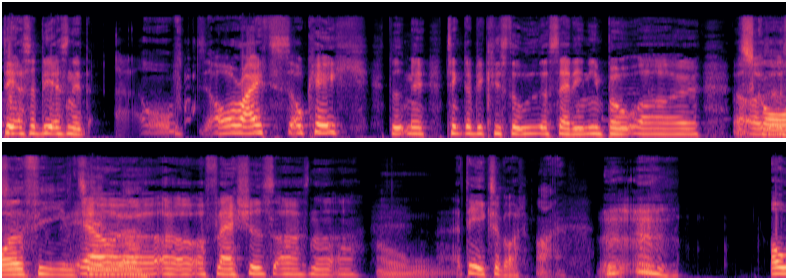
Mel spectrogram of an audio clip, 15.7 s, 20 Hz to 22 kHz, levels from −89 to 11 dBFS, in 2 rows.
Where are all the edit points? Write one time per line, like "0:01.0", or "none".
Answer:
none

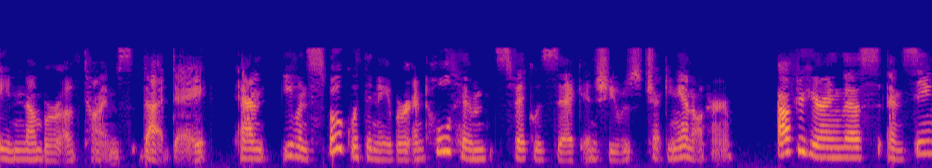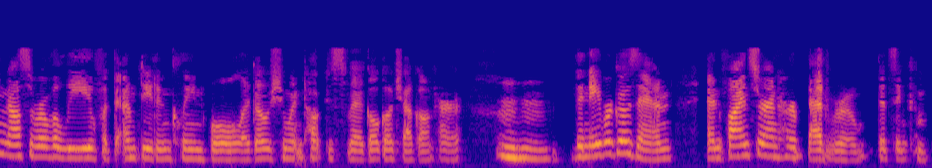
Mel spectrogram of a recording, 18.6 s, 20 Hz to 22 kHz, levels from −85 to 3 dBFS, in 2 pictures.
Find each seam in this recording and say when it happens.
none

